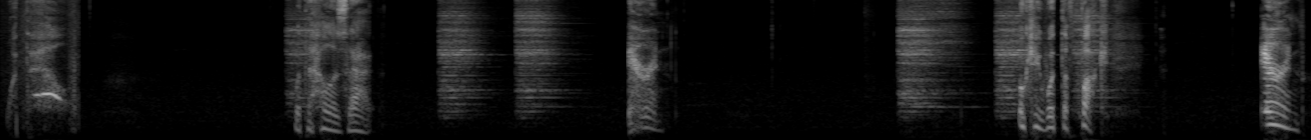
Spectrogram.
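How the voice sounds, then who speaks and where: A man's voice: high-pitched, wildly swooping pitch, slow pace, heavily acted. A man playing an uneasy young man in an audio drama, anxious and questioning. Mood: startled, alarmed. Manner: questioning, anxious, casual profanity. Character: uneasy young man, Greg, unsettled by strange noises. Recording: music under the voice.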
